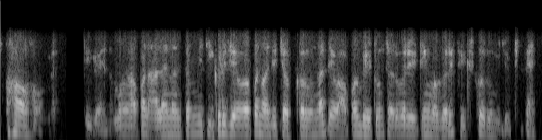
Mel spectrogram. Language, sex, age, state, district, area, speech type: Marathi, male, 45-60, Maharashtra, Yavatmal, urban, conversation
